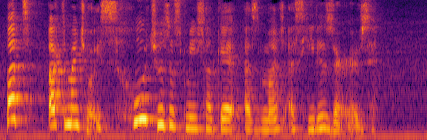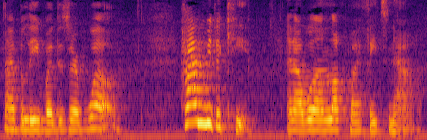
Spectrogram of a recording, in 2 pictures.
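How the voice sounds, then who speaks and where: A woman's voice: on the high side, very animated, normal speed, poor audio. A woman voicing a vain, pompous prince in a dramatic audiobook, musing aloud theatrically. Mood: self-assured. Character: vain, pompous foreign prince weighing his choice aloud.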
